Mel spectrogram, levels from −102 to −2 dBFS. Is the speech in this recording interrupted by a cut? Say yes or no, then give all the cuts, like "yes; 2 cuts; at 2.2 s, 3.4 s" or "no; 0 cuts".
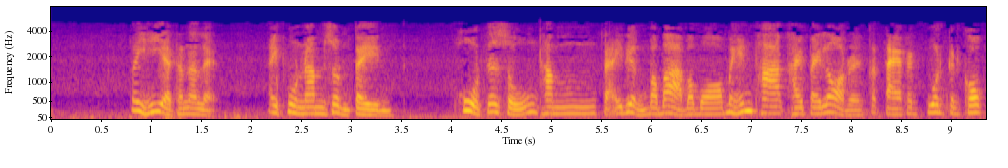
yes; 1 cut; at 2.1 s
